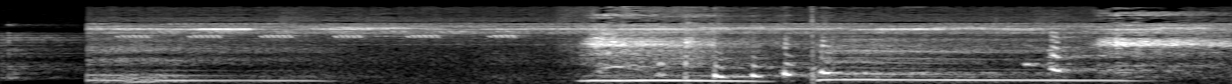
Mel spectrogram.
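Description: Night insects chirring steadily, one line pulsing about twice a second, under three long low held tones and a few short falling whines. The sound starts abruptly about half a second in.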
